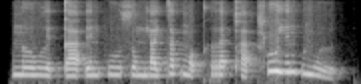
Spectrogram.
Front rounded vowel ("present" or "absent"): absent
